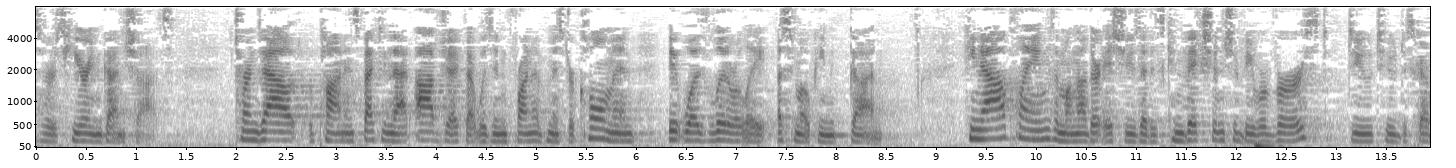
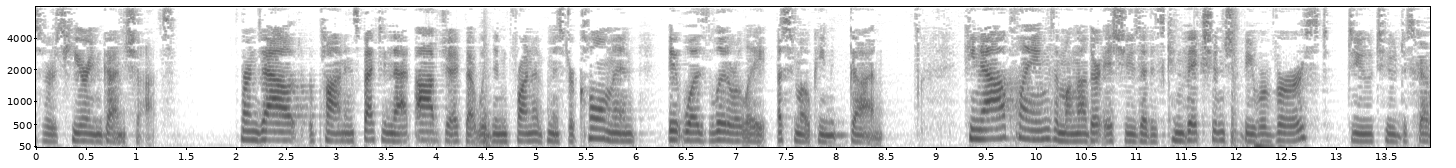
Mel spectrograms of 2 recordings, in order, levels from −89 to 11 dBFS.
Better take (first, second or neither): first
